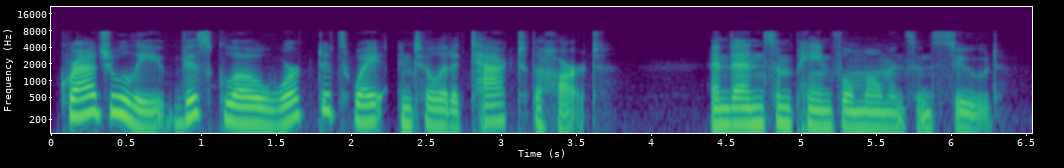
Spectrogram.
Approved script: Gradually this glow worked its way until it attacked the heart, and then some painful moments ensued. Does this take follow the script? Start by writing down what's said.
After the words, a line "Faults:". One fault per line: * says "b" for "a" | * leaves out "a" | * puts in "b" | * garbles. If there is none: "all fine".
Gradually this glow worked its way until it attacked the heart, and then some painful moments ensued.
Faults:
all fine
